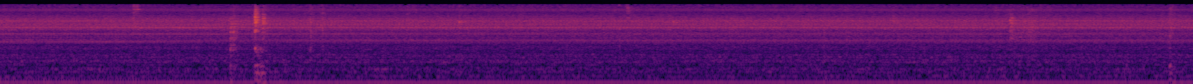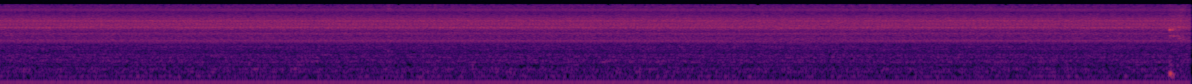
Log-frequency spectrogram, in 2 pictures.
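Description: Steady low hum, broken by a few light knocks and clicks from hand-driving screws into a flat-pack table panel, with the sharpest knock just before the end.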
